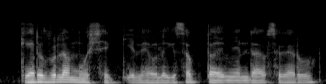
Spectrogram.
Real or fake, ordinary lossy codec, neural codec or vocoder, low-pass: fake; none; codec, 16 kHz, 4 kbps, X-Codec, HuBERT features, trained on general audio; 7.2 kHz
